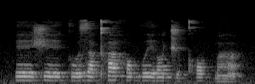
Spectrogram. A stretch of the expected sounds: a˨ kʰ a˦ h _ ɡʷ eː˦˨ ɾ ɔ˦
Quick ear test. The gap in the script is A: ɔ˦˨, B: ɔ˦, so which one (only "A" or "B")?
B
